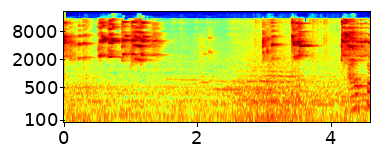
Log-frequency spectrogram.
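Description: Caged lovebirds let out shrill, close squawks in short clustered bursts, with quieter gaps of faint chatter between the outbursts.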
